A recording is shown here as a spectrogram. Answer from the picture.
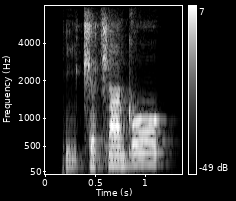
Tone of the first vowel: low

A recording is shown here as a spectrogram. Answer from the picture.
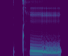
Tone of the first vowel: low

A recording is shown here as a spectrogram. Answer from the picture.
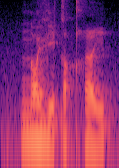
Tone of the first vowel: high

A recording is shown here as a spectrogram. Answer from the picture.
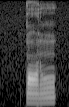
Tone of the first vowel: low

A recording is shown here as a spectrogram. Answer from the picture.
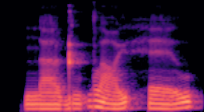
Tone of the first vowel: low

